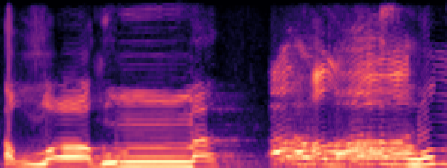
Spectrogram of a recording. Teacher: یہ پر ہو جائے گا، موٹا کر کے پڑھیں گے اللہم، اور کھڑا زبر ہے ایک الف کھینچنا بھی ہے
